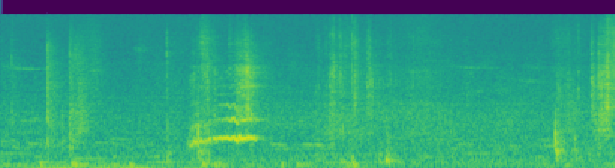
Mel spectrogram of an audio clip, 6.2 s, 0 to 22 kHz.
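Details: Stuart, a white male kitten two months old, filmed in July 2022 while nursed by two mother cats, gives one short tonal cry with a slight rise and clear harmonics, among indoor handling and rustling noises.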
